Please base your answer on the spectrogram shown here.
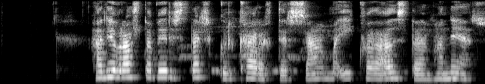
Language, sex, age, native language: Icelandic, female, 30-39, Icelandic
